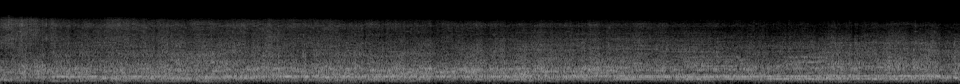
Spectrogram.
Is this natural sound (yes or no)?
no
